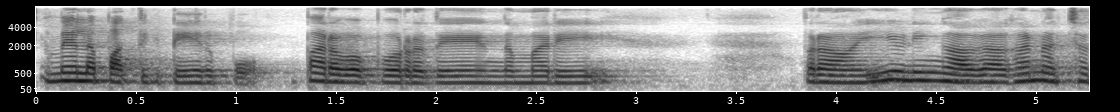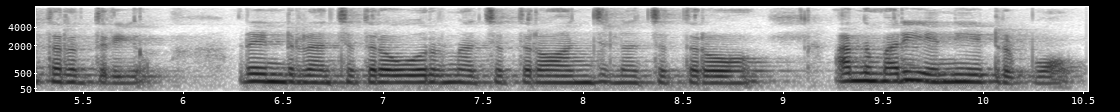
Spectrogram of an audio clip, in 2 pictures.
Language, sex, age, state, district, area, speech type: Tamil, female, 45-60, Tamil Nadu, Salem, rural, spontaneous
